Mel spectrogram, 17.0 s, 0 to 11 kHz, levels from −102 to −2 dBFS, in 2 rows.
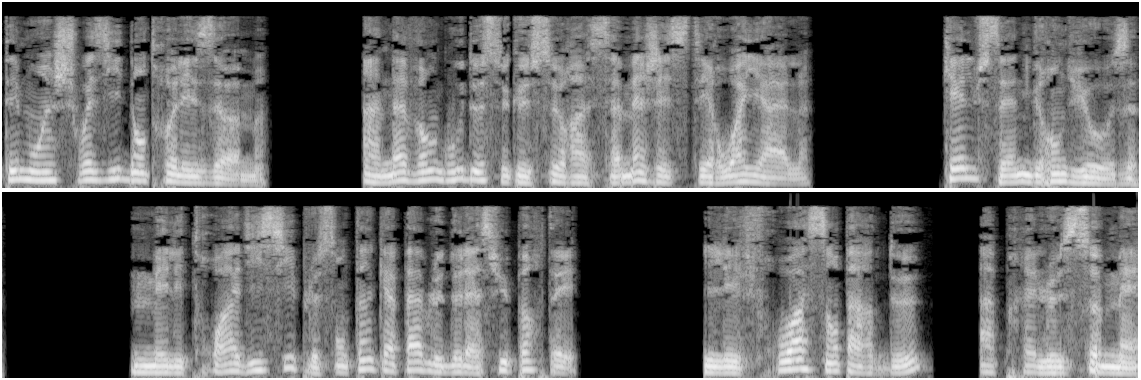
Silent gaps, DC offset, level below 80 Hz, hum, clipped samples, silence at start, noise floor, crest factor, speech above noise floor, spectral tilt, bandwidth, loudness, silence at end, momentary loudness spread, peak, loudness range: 2.03-2.70 s, 6.11-7.03 s, 8.58-9.49 s, 12.87-13.79 s, 15.53-15.86 s; under 0.1%; -42 dBFS; none; under 0.1%; 0 s; under -90 dBFS; 16 dB; over 75 dB; -4.5 dB/octave; 8.8 kHz; -15 LUFS; 0 s; 8 LU; 0 dBFS; 2 LU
